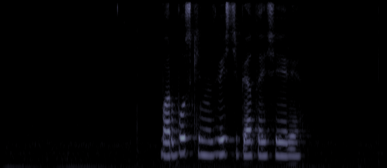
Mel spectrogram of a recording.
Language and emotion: Russian, neutral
